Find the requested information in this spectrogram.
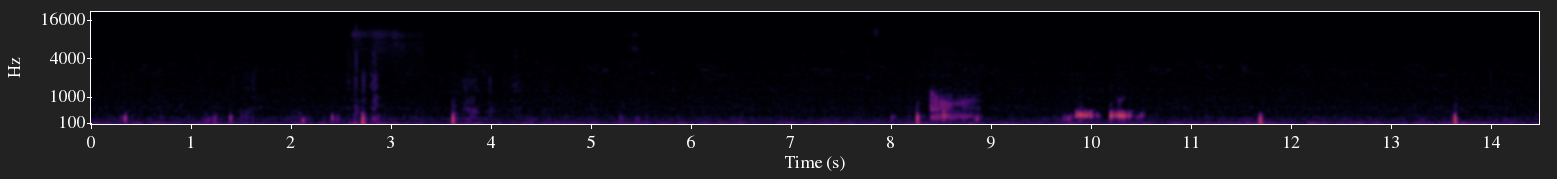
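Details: Adult resting on a full stomach after overeating following a gummy: quiet gurgles and a few short rumbling bursts from the belly, bowel sounds (borborygmi) of digestion.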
